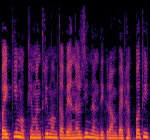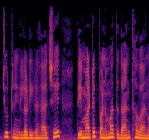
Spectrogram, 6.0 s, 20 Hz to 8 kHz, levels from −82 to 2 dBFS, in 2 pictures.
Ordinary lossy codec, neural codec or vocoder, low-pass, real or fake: none; none; none; real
